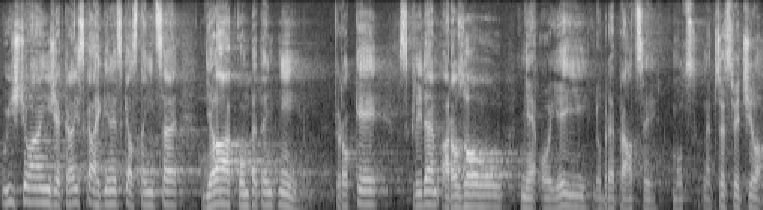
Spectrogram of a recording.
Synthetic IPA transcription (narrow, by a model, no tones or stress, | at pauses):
ʔujɪʃco̞vaːɲiːʒɛkɾajskaːɦɪɡɪɛnɪt͡skɛːast̪aɲɪt͡sɛɟɛlaːko̞mpɛt̪ɛnt̪ɲiː | kɾo̞kɪsklɪdɛmʔaɾo̞zɦovowmɲɛʔojɛjiːdo̞bɾɛːpɾaːt͡sɪ | mot͡snɛpr̥ɛsvjɛt͡ʃɪla̰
